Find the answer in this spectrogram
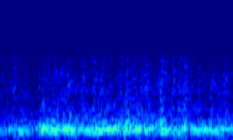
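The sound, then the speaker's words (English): A passenger train travelling on rails out of Cusco, Peru, bound for Lake Titicaca: a continuous, even rumble of wheels and carriages with broad, steady noise and no voices. “We are leaving Cusco, the sacred city, by train, the first we've taken in South America.”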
